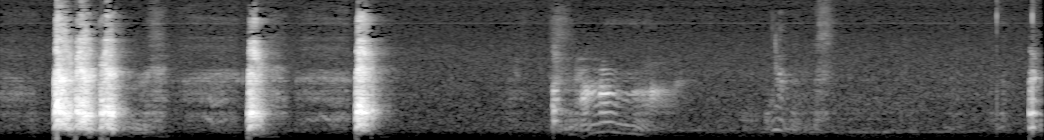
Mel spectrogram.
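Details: Pug indoors barking at its reflection on a TV screen that is off: a quick burst of three barks, then two single barks, a soft whining grumble, and a final short bark after a long pause.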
